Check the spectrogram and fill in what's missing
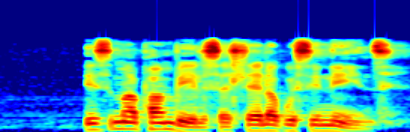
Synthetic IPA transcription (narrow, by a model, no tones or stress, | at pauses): isimapʰambʱilisɛɬɛlak̬ʼwisiniːnd͡zʱi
